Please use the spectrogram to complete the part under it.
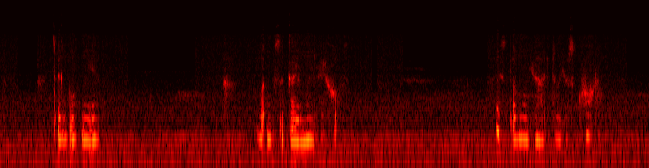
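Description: An elderly man speaks in short bursts over an online call.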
